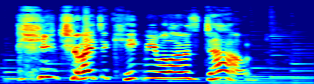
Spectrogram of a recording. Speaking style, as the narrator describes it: Bix giggled

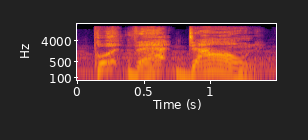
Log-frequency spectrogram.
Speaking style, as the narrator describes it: shouted Dad at the top of his voice

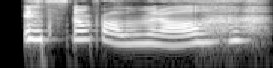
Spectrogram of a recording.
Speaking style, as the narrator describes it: I said, my attempt at a laugh sounding more like a whimper

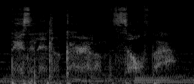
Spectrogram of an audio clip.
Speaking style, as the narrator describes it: Lil whispered

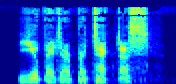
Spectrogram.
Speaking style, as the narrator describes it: one of the soldiers at the rail muttered

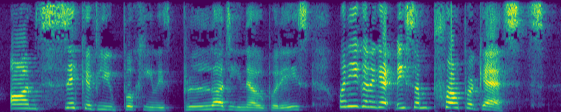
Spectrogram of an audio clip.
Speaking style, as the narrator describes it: But the presenter is still shouting

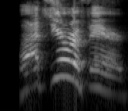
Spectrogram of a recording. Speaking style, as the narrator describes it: growled the bandit

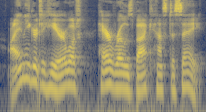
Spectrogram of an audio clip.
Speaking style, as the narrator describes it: Renner said

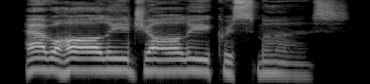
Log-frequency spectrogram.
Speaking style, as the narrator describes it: John sings merrily in his dry, grim voice

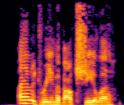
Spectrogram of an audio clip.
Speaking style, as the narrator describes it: Stan blurted out

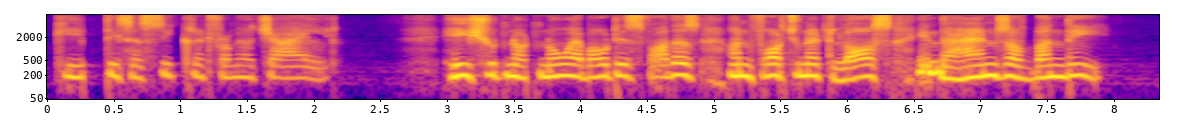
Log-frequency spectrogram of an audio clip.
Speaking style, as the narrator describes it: Uddalak whispered to her ears

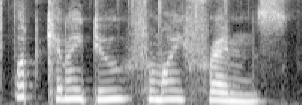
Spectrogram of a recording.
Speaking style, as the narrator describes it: the Queen herself, who asked, in her squeaky little voice

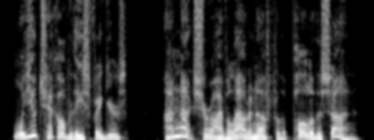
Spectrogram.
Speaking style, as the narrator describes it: Willie said hesitantly

